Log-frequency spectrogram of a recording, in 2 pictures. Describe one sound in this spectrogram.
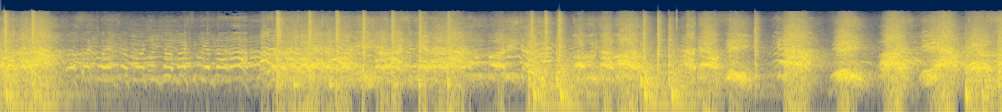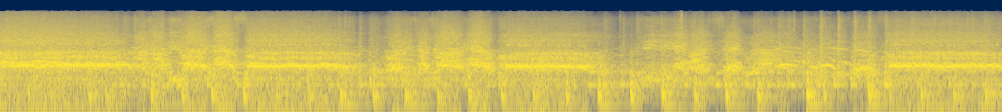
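Fans in a crowd clap and shout.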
